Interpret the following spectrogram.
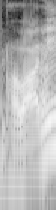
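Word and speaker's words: भवानी: That's why sometimes those people, Bhavani, instead of Bhavani, they do Bhavami. It's not Bhavami, it is Bhavani Sahitam.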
